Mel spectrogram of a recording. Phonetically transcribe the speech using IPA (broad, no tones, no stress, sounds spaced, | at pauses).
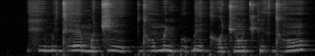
x i m i dʱ ɛ m ɔ t͡ɕ ɪ | dʱ õ m ẽ ɖ ɓ ʊ ɓ e ɡʱ ɔ t͡ɕ õ t͡ʃʼ i θ dʱ õ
